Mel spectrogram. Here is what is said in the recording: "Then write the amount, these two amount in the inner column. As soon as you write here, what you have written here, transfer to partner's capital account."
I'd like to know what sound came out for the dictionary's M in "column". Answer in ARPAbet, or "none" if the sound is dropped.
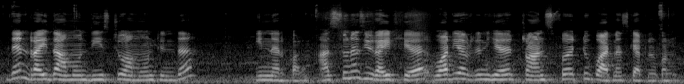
M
